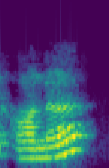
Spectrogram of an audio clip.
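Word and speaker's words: honour: तो इट is dash ऑनर, ऑनर की भी जो ध्वनि बन रही है, पहली ध्वनि किसकी है, ओ की, एच इसमें भी साइलेंट रहता है. तो इट इज एन ऑनर टू get first class.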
